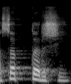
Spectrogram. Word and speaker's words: सप्तर्षि: और उच्चारण देखिए, सप्त ऋषि, सप्त ऋषि, मीसियन कहने का मतलब जो है र जो है उसका उच्चारण पहले होगा, सप्तर्षि।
